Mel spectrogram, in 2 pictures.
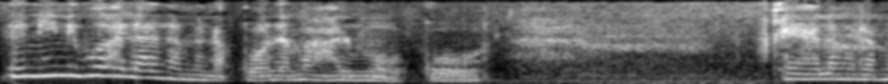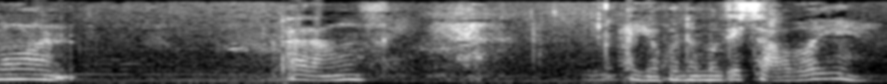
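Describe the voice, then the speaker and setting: Filipino mom in a radio drama, caring but worried, really animated pitch, slight hiss. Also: female voice, unhurried, long pauses, muffled recording. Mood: reserved. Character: worried, caring widowed-age mother of grown children.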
